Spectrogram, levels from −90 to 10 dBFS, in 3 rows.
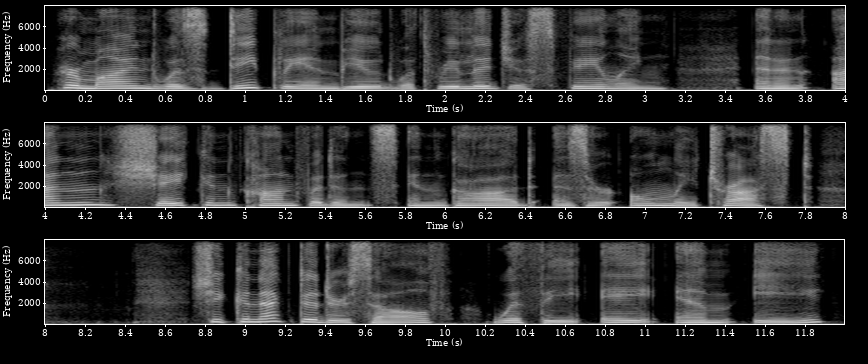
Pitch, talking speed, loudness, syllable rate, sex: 175 Hz, 130 wpm, -18 LUFS, 4.1 syllables/s, female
